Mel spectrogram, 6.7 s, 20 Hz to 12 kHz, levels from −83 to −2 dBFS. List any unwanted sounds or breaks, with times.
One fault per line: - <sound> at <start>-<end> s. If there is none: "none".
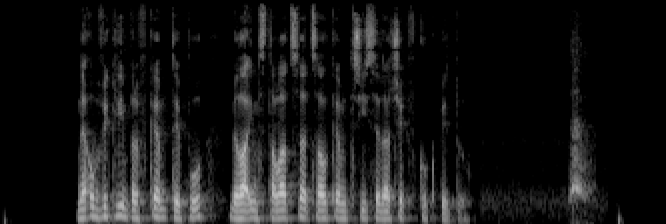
- bark at 5.7-6.0 s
